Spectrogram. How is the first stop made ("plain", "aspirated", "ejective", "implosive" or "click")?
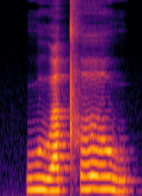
aspirated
